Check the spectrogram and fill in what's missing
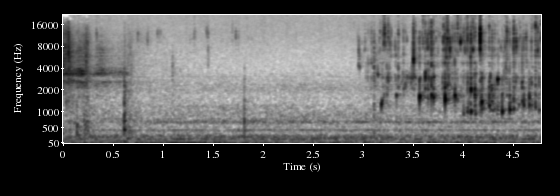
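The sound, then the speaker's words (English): Coffee is poured into a cup as a refill, a steady low trickle that turns splashier and brighter toward the end as it keeps flowing. Fairly quiet, with no talking. “Of course, it's water being poured out from a container.”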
